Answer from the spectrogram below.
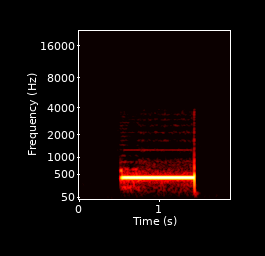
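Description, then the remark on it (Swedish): A single steady telephone ringback tone sounds for about one second, a clear electronic hum that starts abruptly and cuts off with a small click, with silence before and after, as a call is placed to the company Invacare. “Nu tar vi en kort paus och ringer upp min samarbetspartner Invacare.”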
